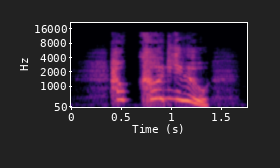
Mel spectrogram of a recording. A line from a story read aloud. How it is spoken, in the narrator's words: Tara screamed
